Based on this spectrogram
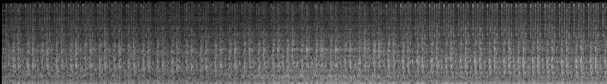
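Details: Steady idle with a regular knock about three and a half times a second. Engine knocking at idle, source not yet pinned down.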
